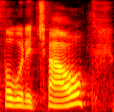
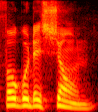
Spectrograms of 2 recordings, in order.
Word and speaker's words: Fogo de Chão: Which, by the way, I always thought it was Fogo de Chão, but back when I was on the radio, we had an endorsement and they made it very clear it's pronounced Fogo de Chão.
